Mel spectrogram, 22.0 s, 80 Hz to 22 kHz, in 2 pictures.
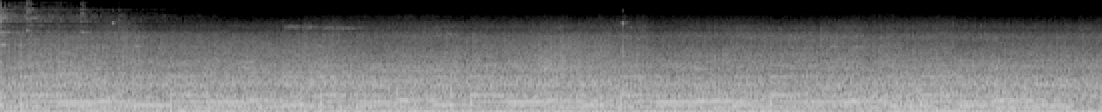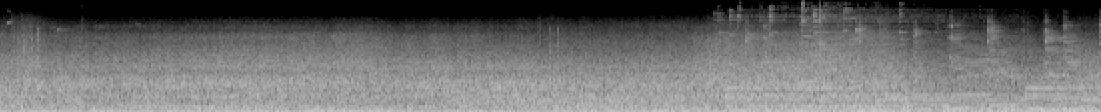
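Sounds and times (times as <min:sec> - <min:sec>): road noise: 0:00.0 - 0:22.0.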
